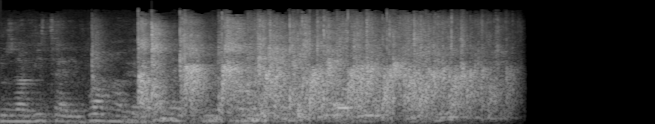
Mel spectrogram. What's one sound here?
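A small audience claps.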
